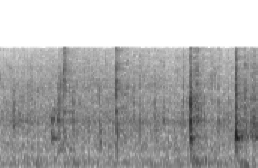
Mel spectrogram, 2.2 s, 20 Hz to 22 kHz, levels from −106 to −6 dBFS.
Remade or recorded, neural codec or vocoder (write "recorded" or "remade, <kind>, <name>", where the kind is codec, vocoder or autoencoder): recorded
